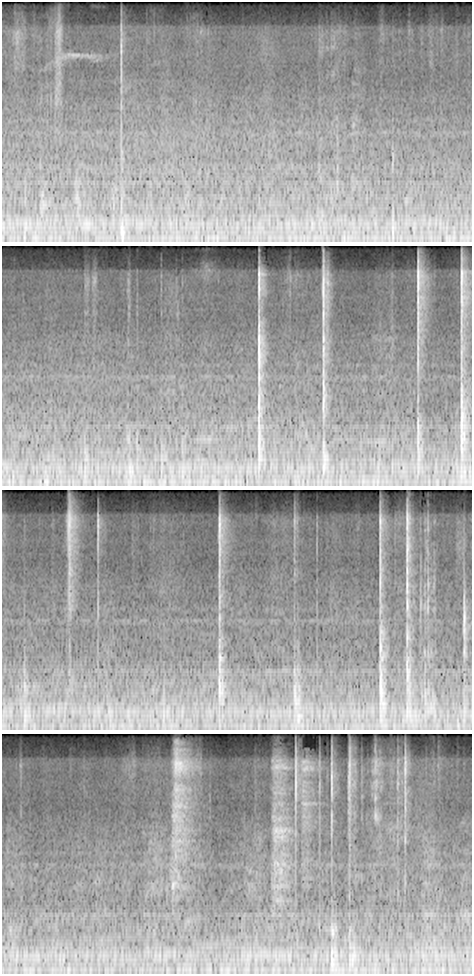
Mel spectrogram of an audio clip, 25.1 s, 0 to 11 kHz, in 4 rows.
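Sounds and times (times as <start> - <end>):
small tools clicking and tapping: 22.4 - 24.4.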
